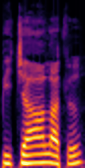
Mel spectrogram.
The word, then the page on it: pija'latl: Mi'gmaq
